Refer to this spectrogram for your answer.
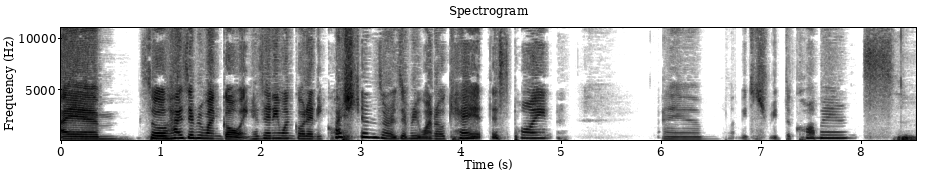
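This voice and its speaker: Bright and sharp in tone, a woman speaks at a fairly high pitch with lively intonation. Her loudness swings widely, and the sound is dry and close with no echo. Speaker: marketing coach. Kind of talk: webinar presentation. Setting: online webinar. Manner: fast.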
